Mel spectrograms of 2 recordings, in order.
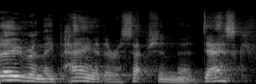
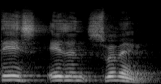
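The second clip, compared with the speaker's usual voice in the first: put-on acted, angry little boy's screaming tantrum cry; 4 semitones higher than usual. Retelling a story of an angry little boy at a pool: imitating a boy screaming. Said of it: "he's just like screaming and screaming".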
